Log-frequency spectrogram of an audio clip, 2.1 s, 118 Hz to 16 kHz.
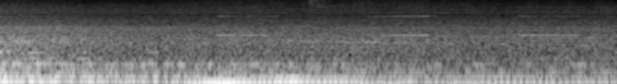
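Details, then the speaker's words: Mercedes C63 AMG Edition 507 coupe V8, cold start after a couple of hours' cool-down, following a PCV system fix. Deep, steady rumble with an even beat; the earlier ticking is gone, with no smoke and no check engine light; normal. "ticking nope we're good you can hear it a lot over here before no ticking whatsoever"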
